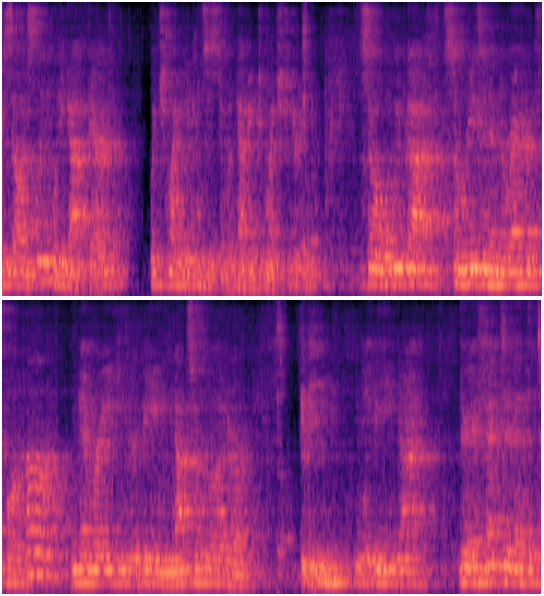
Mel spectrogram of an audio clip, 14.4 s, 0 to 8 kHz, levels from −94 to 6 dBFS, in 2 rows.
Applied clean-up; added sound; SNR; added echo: neural separator model SepFormer DNS4.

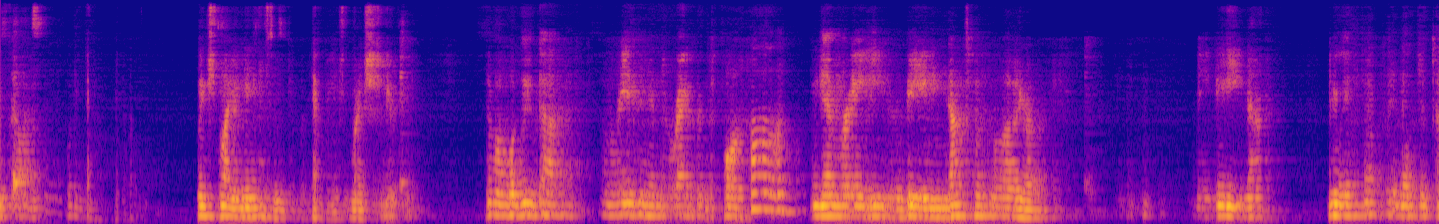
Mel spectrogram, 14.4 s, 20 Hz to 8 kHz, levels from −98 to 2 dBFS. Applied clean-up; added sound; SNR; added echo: neural mask model DeepFilterNet 3.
